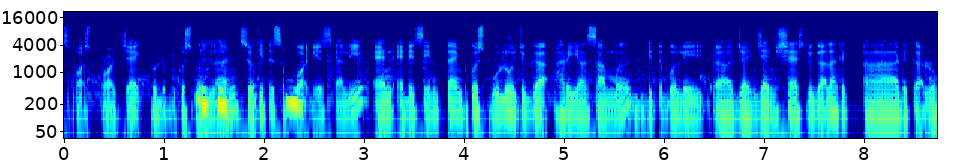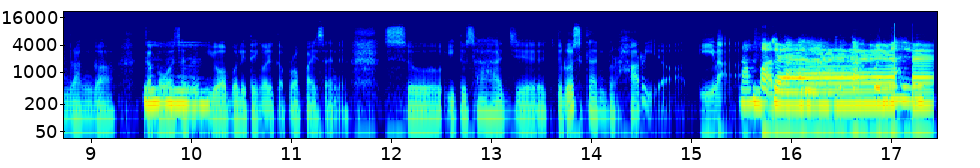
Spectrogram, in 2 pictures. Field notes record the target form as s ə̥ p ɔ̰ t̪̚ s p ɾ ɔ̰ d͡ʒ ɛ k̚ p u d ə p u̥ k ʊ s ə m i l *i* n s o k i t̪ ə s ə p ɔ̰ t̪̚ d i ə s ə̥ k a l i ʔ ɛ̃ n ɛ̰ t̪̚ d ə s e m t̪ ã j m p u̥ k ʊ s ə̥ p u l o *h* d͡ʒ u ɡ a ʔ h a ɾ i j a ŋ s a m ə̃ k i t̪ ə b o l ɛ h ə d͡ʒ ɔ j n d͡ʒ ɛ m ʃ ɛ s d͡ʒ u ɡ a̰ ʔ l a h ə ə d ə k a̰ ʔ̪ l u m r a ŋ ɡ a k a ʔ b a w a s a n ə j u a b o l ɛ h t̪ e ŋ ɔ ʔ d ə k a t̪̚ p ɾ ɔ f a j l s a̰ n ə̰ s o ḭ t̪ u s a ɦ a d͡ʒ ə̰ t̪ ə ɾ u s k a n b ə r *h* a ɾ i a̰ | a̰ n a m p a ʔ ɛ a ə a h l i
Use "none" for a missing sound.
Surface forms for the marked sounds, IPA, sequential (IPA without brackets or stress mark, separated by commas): a, h, h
